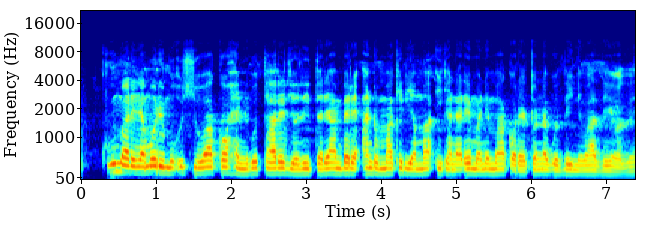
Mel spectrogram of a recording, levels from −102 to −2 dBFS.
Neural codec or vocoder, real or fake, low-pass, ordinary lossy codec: none; real; 10.8 kHz; none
